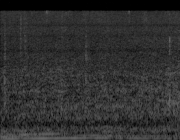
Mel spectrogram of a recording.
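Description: Outdoor street background noise: a steady low rumble.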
